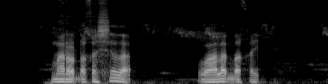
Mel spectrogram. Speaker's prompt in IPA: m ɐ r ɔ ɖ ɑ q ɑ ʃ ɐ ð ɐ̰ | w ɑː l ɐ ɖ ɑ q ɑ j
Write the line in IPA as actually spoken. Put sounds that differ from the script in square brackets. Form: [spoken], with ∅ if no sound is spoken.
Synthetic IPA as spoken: m ɐ [ɾ] ɔ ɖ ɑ q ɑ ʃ ɐ ð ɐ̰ | w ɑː l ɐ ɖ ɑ q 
